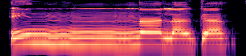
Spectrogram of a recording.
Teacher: نون مشدد میں غنہ کریں گے، کاف کی آواز باریک ہوگی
